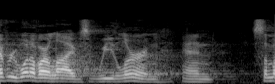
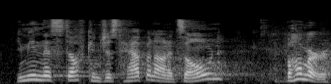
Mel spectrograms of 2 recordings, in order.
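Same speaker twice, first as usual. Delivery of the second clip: put-on high, puzzled, baffled, bewildered little girl voice; 5 semitones higher than usual. Telling a story, the speaker retells a girl's reply, acting bewildered. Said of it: "in a bewildered voice she said".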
